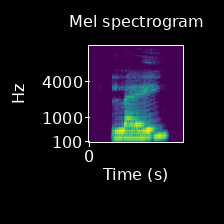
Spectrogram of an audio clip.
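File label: "lei", second tone, pinyin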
